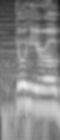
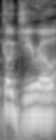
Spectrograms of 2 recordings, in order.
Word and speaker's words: Kojiro: Koihiro, Kojiro, I'm pronouncing it the Spanish way, which pronounces their J's as H's.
